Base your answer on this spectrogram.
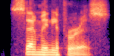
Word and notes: seminiferous: American English

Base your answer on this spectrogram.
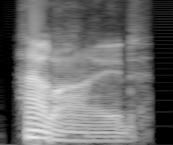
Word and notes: halide: British English

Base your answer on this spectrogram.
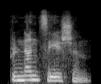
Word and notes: pronunciation: Indian

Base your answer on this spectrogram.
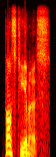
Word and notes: Posthumous: British English

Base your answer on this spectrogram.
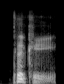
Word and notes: picky: British English

